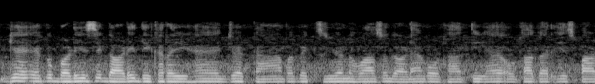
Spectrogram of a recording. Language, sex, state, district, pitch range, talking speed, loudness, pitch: Hindi, male, Haryana, Charkhi Dadri, 130-135 Hz, 230 wpm, -18 LUFS, 130 Hz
